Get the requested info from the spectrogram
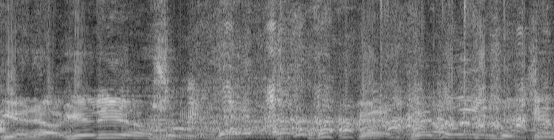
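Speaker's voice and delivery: high, laughing copy of a friend's voice; slightly wrong copied voice. Retold or imitated. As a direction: mimic his way of talking, half laughing. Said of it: "Y tú imitando mi voz".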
